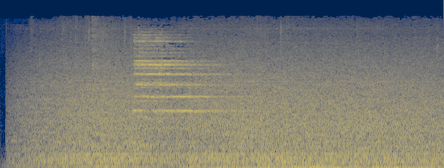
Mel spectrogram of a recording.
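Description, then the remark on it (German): A subway train rumbles loudly and steadily at Vienna's Praterstern U-Bahn station, in the dark and rain, and after a moment a high, thin metallic squeal of wheels rises over the roar and holds. No one speaks. “Der Vorplatz des Wiener U-Bahnhofs Praterstern ist kahl, es ist dunkel und regnet.”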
